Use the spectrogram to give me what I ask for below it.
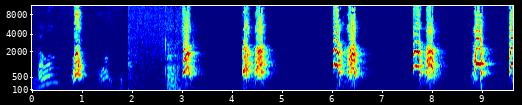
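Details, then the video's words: Happy dogs barking out loud for fun: soft whines, then loud barks coming singly or in doubled bursts, roughly one every second. "Dogs barking out loud for fun happy dogs"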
